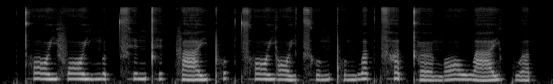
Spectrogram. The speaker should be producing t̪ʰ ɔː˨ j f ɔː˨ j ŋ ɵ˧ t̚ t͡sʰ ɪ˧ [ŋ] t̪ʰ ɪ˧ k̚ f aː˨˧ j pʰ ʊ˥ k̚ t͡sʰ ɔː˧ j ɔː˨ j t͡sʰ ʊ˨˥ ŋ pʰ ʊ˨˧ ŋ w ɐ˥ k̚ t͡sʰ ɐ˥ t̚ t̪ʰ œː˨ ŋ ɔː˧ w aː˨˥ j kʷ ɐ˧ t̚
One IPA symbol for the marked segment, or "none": ŋ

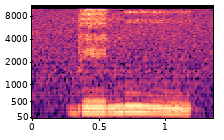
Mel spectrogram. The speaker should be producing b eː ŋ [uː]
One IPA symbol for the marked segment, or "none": uː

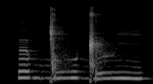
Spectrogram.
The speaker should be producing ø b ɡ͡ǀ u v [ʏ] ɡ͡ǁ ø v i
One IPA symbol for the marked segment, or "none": u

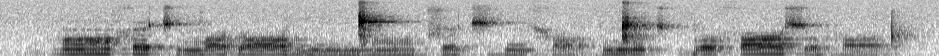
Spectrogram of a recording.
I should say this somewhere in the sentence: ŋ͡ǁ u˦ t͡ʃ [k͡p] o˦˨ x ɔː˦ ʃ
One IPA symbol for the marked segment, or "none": ɡ͡b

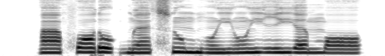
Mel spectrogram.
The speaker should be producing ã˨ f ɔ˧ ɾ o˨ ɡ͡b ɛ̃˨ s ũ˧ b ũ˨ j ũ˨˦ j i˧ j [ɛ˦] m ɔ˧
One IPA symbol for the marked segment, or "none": ɛ˦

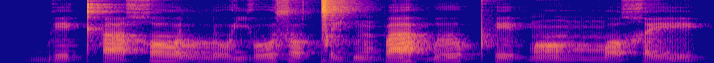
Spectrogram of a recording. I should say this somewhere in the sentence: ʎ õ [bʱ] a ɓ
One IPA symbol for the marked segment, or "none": p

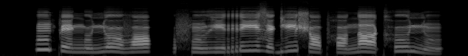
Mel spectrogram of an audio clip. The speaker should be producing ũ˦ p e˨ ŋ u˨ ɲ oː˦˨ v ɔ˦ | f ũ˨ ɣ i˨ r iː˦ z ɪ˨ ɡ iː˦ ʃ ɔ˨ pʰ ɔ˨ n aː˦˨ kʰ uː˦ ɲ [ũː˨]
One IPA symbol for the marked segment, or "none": ũ˨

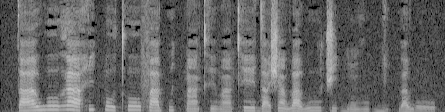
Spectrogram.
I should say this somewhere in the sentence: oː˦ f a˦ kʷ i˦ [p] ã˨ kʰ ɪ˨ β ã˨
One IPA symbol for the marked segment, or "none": k͡p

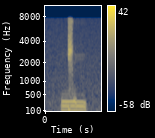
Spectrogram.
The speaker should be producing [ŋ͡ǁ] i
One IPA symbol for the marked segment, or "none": ŋ͡ǁ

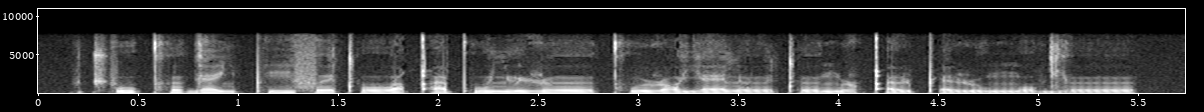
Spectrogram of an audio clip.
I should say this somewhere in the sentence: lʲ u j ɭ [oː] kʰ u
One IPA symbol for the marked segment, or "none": ɵː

